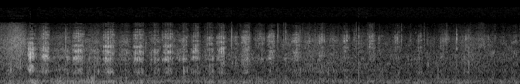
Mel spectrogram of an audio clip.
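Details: Moses, a big ginger red Staffordshire Bull Terrier who puts all his effort into walking and so pants a lot: fast, steady, breathy panting, roughly 214 pants a minute, loud at first then easing slightly, no other clear sounds.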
